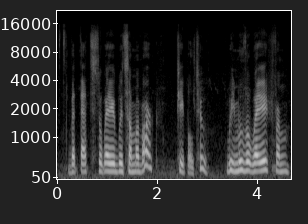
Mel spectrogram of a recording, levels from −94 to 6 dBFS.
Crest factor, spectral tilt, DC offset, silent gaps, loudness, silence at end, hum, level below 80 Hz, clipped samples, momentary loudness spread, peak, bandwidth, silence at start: 16 dB; -6.5 dB/octave; under 0.1%; none; -27 LUFS; 0.05 s; none; -66 dBFS; under 0.1%; 11 LU; -12 dBFS; 13.5 kHz; 0.25 s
